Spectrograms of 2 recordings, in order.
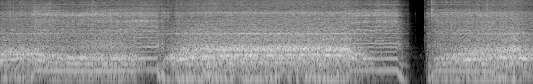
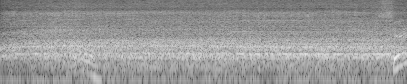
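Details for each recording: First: Hair dryer still heating fine but running with a loud, strained, droning motor roar; suspected motor catching on something such as the fan or dirt, found to be hair wound on the fan shaft making it drag. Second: Hair dryer after disassembly, cleaning and reassembly for a strange noise, heat and cold button working: steady even air rush over constant motor whir with no scraping or rattling; running normally.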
